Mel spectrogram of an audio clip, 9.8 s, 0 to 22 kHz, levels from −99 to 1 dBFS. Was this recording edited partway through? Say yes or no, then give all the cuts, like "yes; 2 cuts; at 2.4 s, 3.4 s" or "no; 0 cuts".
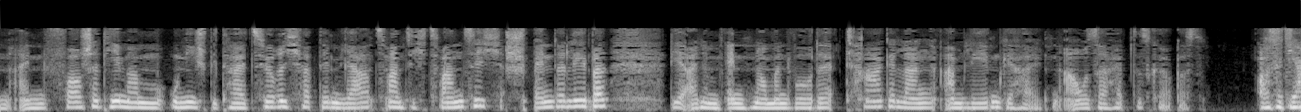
yes; 3 cuts; at 3.8 s, 5.4 s, 6.3 s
